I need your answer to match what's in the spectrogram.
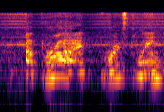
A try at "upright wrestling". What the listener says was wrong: No, it's upright wrestling there, not upright. So the stress here is on the first, not the second syllable. So upright wrestling...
